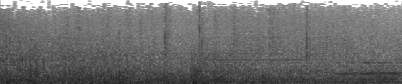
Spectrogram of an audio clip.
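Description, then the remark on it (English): Steady, heavy rain pours down continuously with a dense hiss and patter, and a low rumble of thunder rolls underneath throughout. No voices are present. “You might catch cold under the rain.”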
